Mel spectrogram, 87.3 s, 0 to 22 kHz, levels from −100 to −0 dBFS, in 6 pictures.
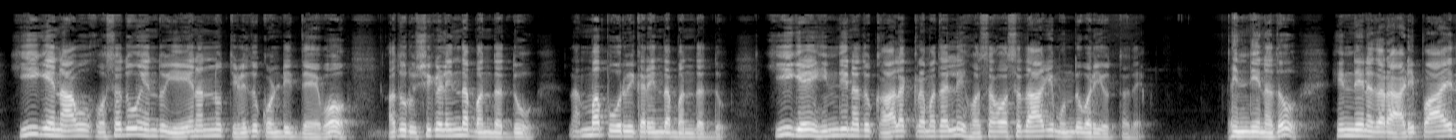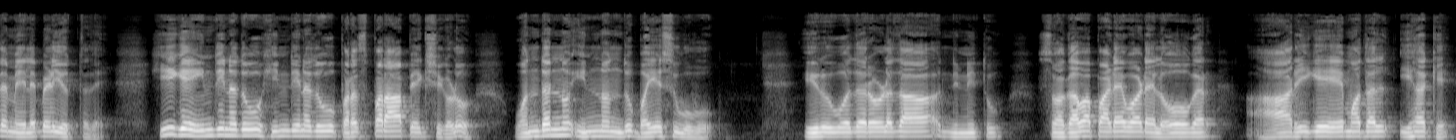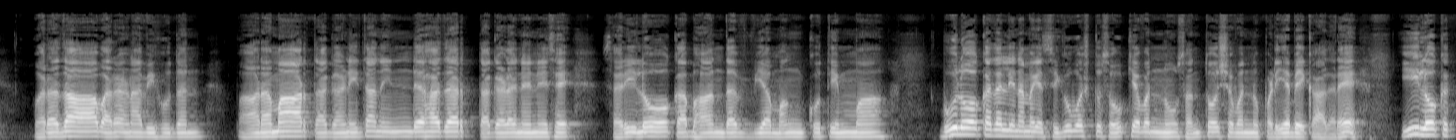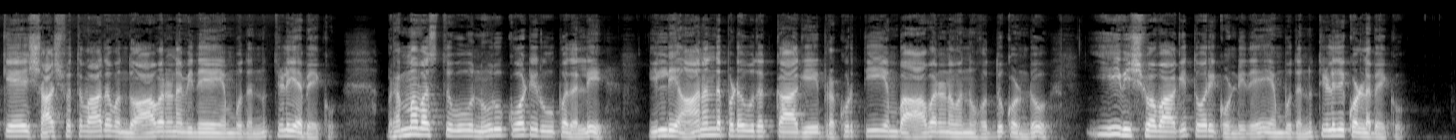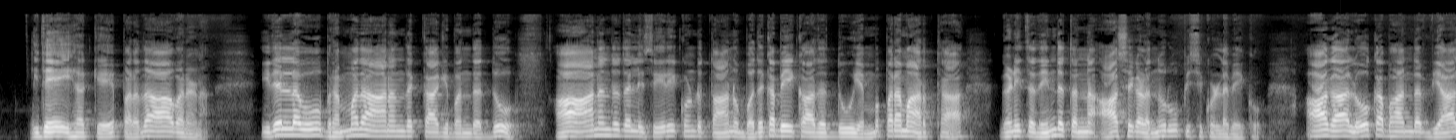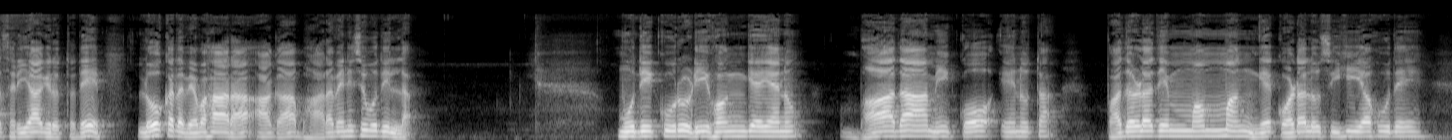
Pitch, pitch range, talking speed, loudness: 125 Hz, 115-140 Hz, 75 wpm, -17 LUFS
